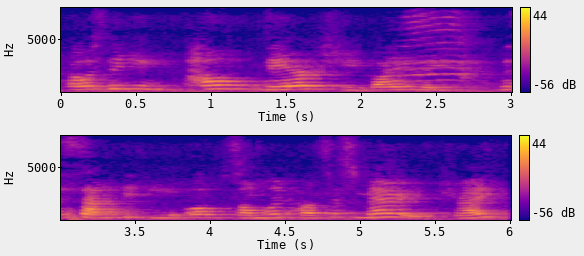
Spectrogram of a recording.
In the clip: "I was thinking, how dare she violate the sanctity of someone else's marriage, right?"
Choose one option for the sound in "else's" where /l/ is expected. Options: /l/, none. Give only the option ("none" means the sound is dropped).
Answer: none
